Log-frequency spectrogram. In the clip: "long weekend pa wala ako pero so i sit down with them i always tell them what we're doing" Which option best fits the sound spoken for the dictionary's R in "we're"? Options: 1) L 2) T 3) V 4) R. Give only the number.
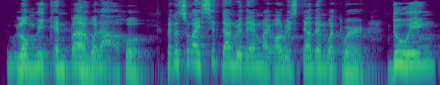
4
